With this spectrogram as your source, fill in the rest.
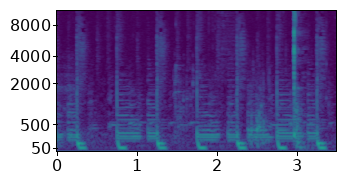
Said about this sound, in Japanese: あ、あの、ガラナがありました。えー、北海道産のガラナ。ちょっとこれ飲んでみますね。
